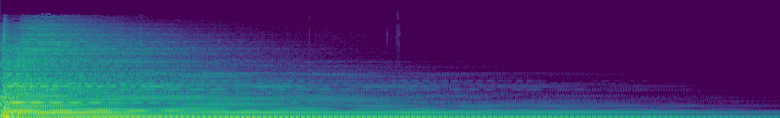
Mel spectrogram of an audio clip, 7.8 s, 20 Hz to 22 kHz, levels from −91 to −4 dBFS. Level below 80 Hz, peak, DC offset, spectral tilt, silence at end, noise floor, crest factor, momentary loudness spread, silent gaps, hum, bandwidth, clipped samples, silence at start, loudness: -28 dBFS; -4 dBFS; under 0.1%; -6 dB/octave; 0.55 s; -49 dBFS; 22 dB; 22 LU; none; none; 13 kHz; under 0.1%; 0 s; -25 LUFS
